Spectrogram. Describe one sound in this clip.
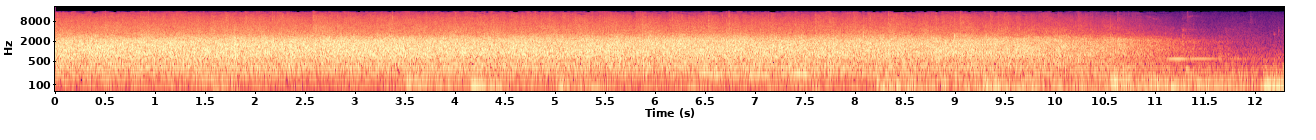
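An audience applauds loudly in a large hall, then the applause fades away.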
